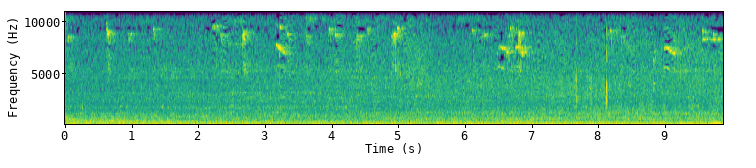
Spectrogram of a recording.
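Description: Steady low hum of a running motor, unchanging throughout.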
